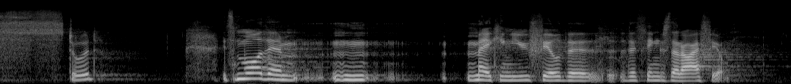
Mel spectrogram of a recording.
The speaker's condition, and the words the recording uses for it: Stuttering. Somehow, through some miraculous synaptic function of the human brain, it's impossible to stutter when you sing.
